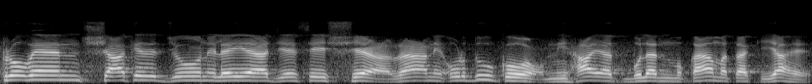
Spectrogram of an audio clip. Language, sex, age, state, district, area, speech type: Urdu, male, 30-45, Uttar Pradesh, Rampur, urban, spontaneous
